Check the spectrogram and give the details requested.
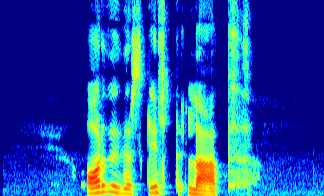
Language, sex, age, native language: Icelandic, female, 50-59, Icelandic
